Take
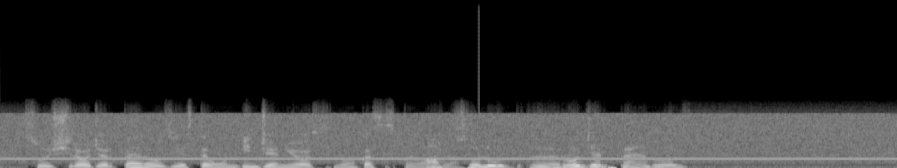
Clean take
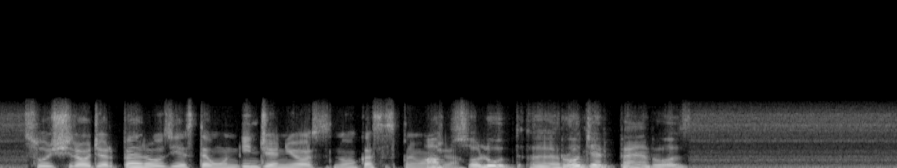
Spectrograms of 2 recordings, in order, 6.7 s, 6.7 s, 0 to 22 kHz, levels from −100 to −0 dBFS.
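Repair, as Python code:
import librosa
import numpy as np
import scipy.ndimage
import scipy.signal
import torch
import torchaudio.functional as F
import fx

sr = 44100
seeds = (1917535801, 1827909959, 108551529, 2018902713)

y = fx.notch(x, sr, hz=1300.0, q=30.0)
y = fx.fix_deplosive(y, sr, at_s=(3.5, 4.55))
y = fx.fix_interpolate(y, sr, at_s=(3.59,), length_ms=1.9)
y = fx.noise_reduce(y, sr, print_start_s=5.19, print_end_s=5.69, reduce_db=16.0)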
